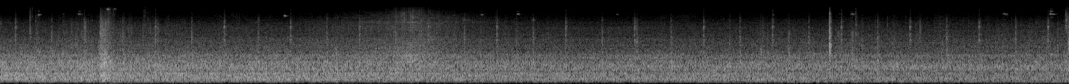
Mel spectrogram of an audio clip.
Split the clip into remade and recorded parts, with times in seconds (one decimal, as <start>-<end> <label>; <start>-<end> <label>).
0.0-10.7 recorded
